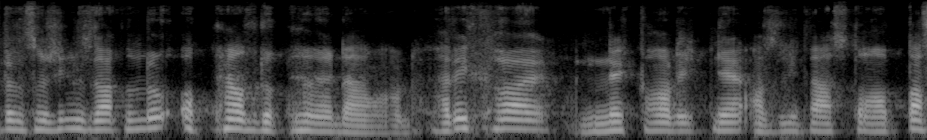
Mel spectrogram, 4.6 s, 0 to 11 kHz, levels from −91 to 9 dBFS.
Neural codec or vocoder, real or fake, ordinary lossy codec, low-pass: autoencoder, 22.05 kHz, a latent of 192 numbers a frame, VITS, trained on one speaker; fake; Opus, 16 kbps; 9.9 kHz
